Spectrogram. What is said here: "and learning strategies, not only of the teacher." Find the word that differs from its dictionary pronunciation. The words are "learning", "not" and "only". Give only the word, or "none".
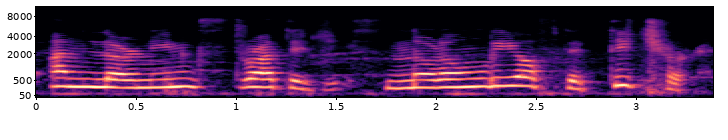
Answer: none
